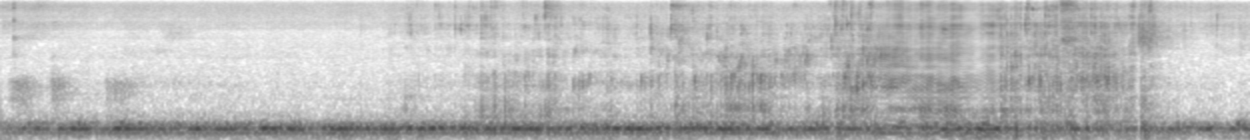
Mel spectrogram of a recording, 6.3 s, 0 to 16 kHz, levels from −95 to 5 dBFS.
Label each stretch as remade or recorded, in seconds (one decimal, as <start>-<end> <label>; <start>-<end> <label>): 0.0-4.4 recorded; 4.4-5.0 remade; 5.0-6.3 recorded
